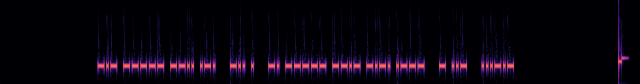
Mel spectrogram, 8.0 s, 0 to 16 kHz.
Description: Morse code, heard as a keyed tone, about 41 wpm, 700 Hz. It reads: K0ZR DE N0QCJ TU <SK>
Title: Practice QSO - Exchange 4 - Ending - 45wpm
